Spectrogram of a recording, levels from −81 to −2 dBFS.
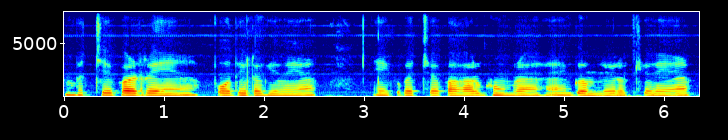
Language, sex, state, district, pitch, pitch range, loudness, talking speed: Hindi, female, Bihar, West Champaran, 195 Hz, 190-200 Hz, -22 LUFS, 170 wpm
